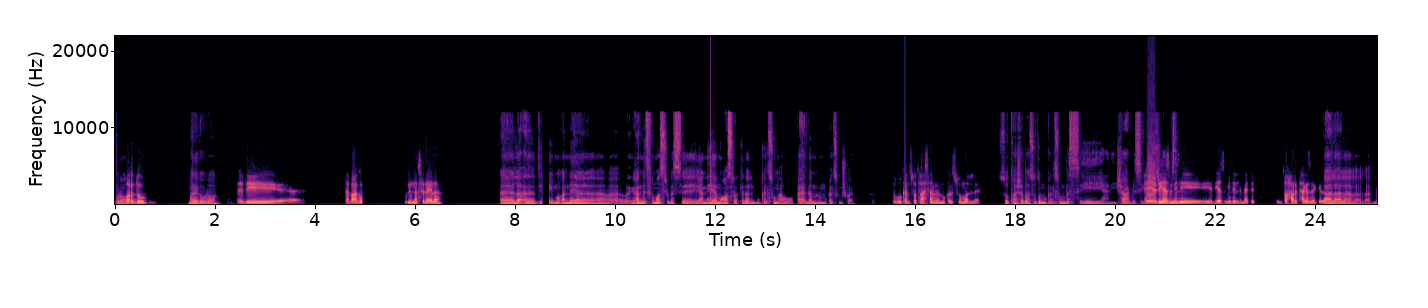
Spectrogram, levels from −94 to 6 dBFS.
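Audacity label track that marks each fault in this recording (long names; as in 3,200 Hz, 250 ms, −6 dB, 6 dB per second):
8.530000	8.680000	drop-out 145 ms
11.900000	11.900000	click −14 dBFS
15.790000	15.790000	click −10 dBFS
20.620000	20.810000	clipping −21 dBFS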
